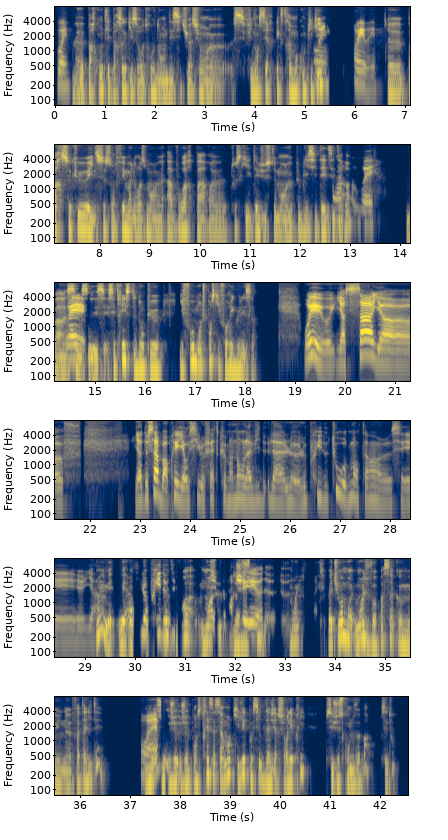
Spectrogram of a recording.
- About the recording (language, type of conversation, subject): French, unstructured, Préférez-vous la finance responsable ou la consommation rapide, et quel principe guide vos dépenses ?
- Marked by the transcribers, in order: tapping; blowing; stressed: "tout"; drawn out: "c'est"; stressed: "est"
